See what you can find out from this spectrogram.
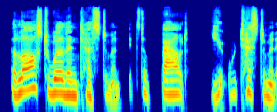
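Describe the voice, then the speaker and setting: In a dry, close recording with no echo, a woman speaks at a moderate pace. Her voice is somewhat breathy and fairly low, with fairly even intonation. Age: 50s. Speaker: podcast host and writer. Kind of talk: interview conversation.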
